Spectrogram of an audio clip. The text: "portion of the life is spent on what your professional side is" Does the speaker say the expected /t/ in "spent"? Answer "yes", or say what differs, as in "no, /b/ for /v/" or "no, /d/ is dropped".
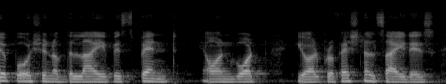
yes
